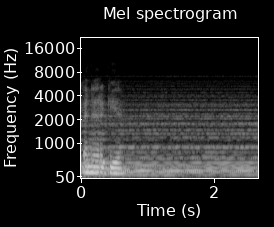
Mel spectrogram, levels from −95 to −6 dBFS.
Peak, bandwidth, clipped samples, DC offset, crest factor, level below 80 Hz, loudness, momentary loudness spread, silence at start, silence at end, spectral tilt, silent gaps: -18 dBFS; 6.6 kHz; under 0.1%; under 0.1%; 16 dB; -64 dBFS; -34 LUFS; 13 LU; 0 s; 0 s; -9 dB/octave; none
